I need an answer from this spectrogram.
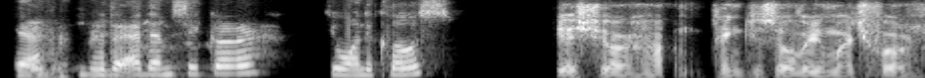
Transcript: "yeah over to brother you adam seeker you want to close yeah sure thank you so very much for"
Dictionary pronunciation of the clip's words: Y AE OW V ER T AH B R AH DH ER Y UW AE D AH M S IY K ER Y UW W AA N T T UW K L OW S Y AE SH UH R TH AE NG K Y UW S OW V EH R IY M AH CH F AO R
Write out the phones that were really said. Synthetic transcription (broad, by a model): Y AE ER B R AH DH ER AE D AH M S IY K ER Y UW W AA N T T UW K L OW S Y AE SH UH R T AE NG K Y UW S OW V EH R IY M AH CH F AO R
